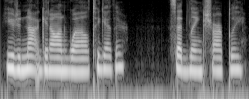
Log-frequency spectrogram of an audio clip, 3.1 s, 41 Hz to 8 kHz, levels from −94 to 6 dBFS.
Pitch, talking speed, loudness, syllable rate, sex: 190 Hz, 190 wpm, -16 LUFS, 5.2 syllables/s, female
